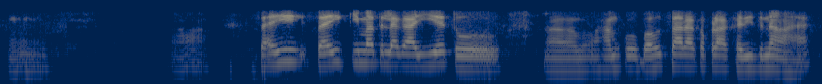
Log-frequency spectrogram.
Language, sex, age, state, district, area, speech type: Urdu, female, 60+, Bihar, Khagaria, rural, conversation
